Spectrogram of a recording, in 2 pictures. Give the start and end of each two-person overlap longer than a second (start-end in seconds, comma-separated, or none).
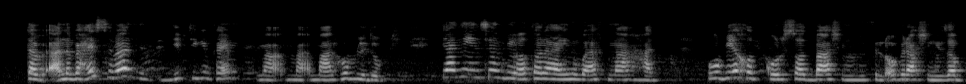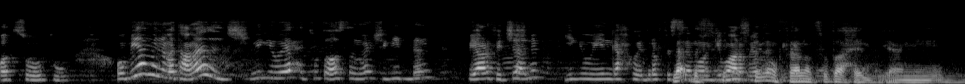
16.4-17.7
